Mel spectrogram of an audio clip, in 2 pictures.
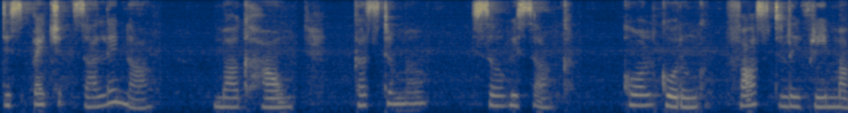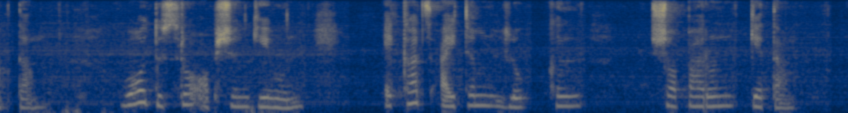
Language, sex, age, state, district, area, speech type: Goan Konkani, female, 30-45, Goa, Salcete, rural, spontaneous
